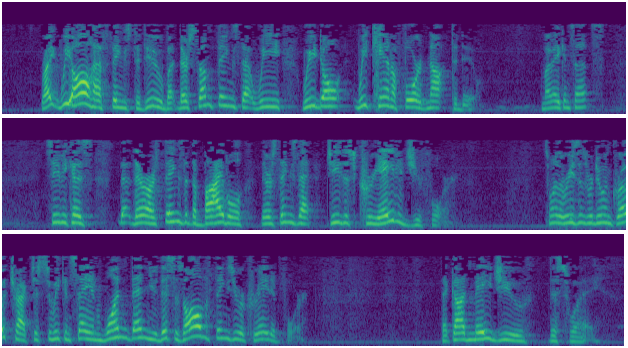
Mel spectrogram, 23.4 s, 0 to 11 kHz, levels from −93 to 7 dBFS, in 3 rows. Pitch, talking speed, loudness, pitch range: 200 Hz, 185 wpm, -23 LUFS, 180-220 Hz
